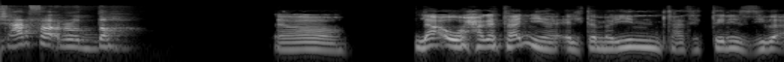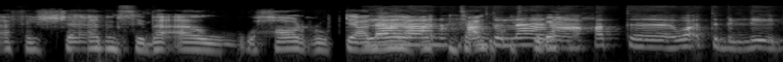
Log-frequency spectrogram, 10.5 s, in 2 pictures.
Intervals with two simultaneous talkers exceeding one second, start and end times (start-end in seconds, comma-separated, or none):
7.6-9.1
